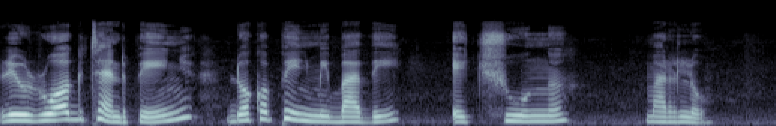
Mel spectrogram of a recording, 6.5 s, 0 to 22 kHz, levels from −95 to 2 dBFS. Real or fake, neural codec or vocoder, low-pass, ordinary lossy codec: real; none; 10.8 kHz; none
